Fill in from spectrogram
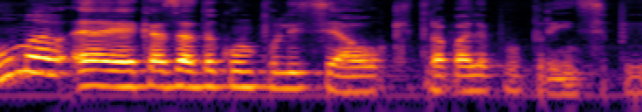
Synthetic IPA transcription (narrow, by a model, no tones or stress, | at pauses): ũmɐɛɛkazad̪ɐkõũpolisiawkɪ̥t̪ɾabaʎɐpʊɾpɾḭ̃si̥pɪ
